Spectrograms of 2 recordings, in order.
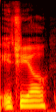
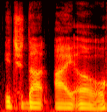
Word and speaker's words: itch.io: way i always say ichio even though i suppose even though i believe the creators of that website said like it's supposed to be it's supposed to be pronounced itch dot io or whatever but it's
